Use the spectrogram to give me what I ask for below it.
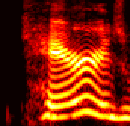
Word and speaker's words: Carriage: Carriage Wen with a hard C like in cake.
